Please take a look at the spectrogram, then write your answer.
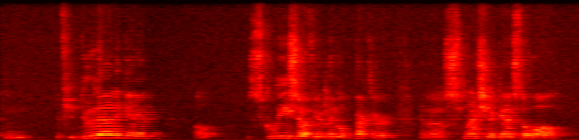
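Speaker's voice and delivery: man yelling at dwarf, furious; angry threat. Acted. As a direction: threaten the little creature loudly.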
